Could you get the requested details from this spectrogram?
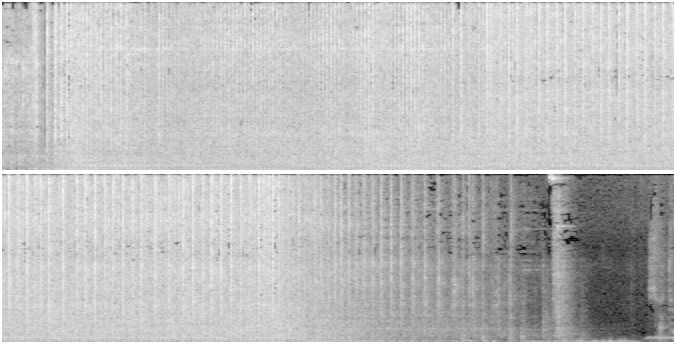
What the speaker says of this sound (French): je démarre la machine et je vous montre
